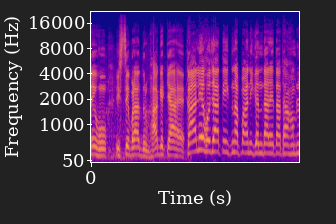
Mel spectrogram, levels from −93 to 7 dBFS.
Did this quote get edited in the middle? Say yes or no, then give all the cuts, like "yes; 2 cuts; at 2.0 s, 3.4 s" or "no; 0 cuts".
yes; 1 cut; at 1.9 s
